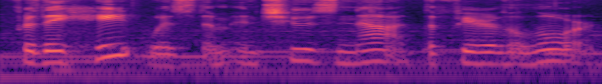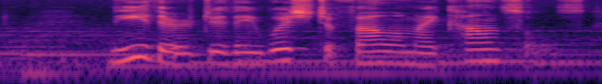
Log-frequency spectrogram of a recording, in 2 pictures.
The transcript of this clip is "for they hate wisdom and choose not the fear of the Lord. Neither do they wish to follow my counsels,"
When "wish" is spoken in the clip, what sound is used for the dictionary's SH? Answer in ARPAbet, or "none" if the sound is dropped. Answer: SH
